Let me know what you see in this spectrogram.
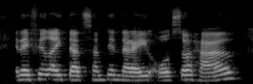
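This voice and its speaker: Speaking with a Spanish accent, the voice keeps a moderate pace. Its tone is bright and sharp. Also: woman. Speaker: beauty business founder. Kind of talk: casual interview chat.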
